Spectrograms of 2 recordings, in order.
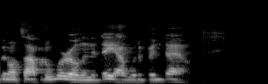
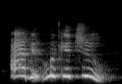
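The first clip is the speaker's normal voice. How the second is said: gushing admirer; 3 dB louder than usual. Acted. Naysayer now gushing over success.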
